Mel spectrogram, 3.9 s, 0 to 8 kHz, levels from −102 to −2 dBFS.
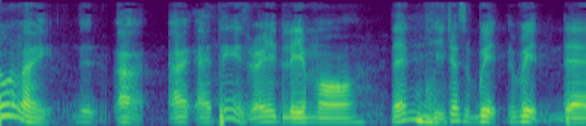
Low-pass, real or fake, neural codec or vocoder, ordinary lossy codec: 7.2 kHz; fake; codec, 16 kHz in and 24 kHz out, 2.2 kbps, FireRedTTS-2 codec; MP3, 64 kbps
